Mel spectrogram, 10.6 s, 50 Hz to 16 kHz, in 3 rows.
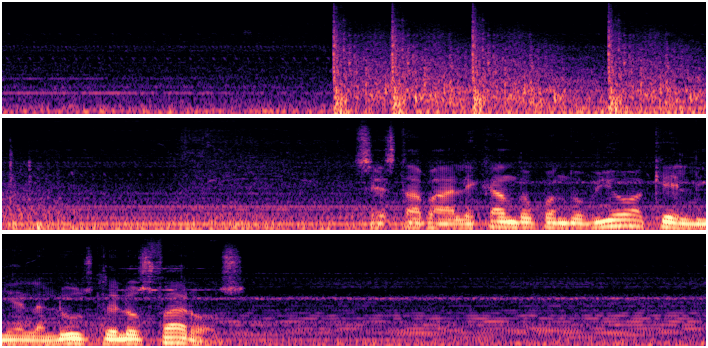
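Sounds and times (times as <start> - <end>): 
gunshots: 1.6 - 3.9
steady low rumble: 1.7 - 10.5
speech: 5.3 - 8.4.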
